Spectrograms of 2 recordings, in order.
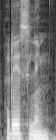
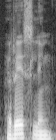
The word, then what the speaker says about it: wrestling: Here W will be silent. Wrestling. Wrestling. Here W is silent.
